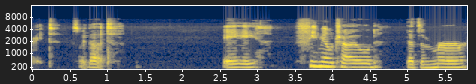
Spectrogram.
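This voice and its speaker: A woman speaks at a very slow pace. She is soft-spoken. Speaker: digital artist. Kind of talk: casual drawing commentary. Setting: at home. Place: home room. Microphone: webcam.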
